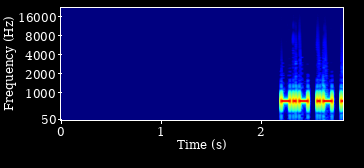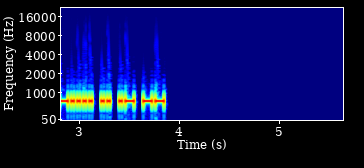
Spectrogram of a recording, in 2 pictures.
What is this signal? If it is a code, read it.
Morse code, heard as a keyed tone, about 38 wpm, 700 Hz. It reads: KA6IAM
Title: USA Call Signs - 6 Characters - 40wpm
